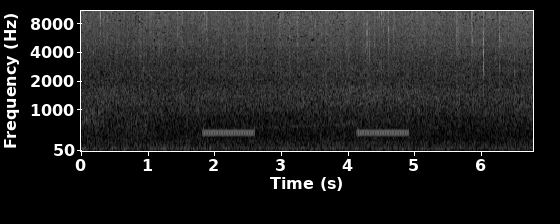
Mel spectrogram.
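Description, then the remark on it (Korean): A phone ringback tone sounds twice, each steady electronic burr lasting under a second with a pause between, over a constant hiss of rain in the background. “다시 전화를 걸었다.”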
